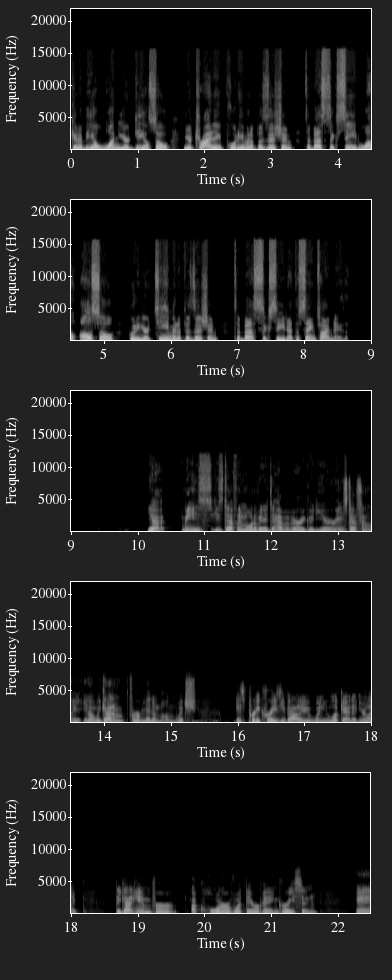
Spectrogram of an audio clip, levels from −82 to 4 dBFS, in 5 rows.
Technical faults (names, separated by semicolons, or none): call bitrate drop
